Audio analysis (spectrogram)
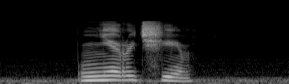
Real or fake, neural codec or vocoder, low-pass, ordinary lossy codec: real; none; none; none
